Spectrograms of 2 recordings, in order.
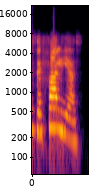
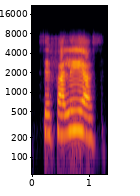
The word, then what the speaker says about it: cefaleas: Les repito, señorita, no se dice cefalias, cefaleas.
